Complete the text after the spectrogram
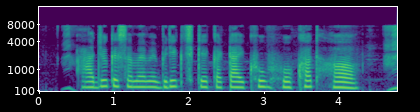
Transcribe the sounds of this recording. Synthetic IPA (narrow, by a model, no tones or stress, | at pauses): ad͡ʒukesəməjmebɪɾikt͡ʃʰkekəʈaikʰuːbhokʰət̪hɔ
